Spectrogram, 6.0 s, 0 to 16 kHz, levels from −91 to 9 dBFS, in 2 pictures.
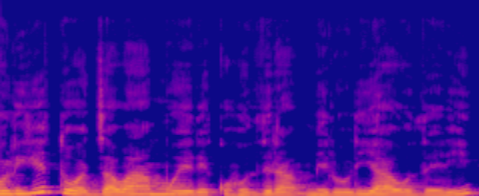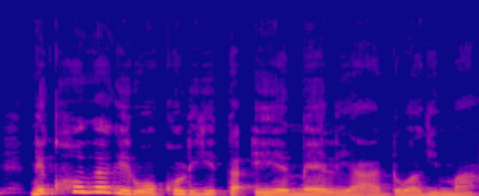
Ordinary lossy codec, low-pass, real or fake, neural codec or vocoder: none; 14.4 kHz; fake; vocoder, 48 kHz, 128 mel bands, Vocos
